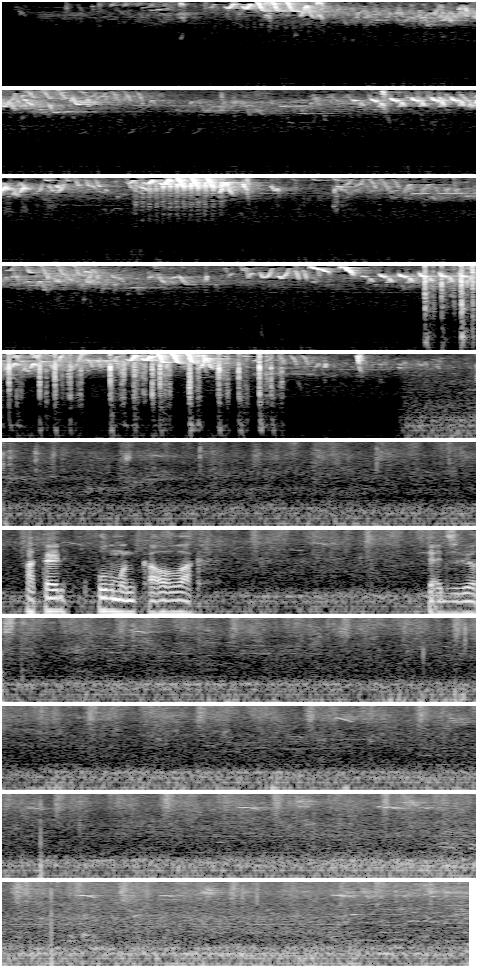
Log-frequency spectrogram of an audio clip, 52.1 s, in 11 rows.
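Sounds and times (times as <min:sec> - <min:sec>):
birds chirping trills: 0:00.2 - 0:52.0
bird sharp clicking notes: 0:18.4 - 0:22.0.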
